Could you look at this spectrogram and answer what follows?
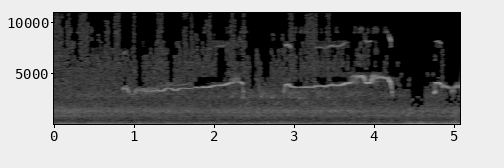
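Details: Juvenile bald eagle on its nest in northeast Florida, 19 April 2021, mantling over fish and claiming them from its parents; thin, high whistled notes drawn out and slowly rising, two long squeals over a steady low rumble of wind.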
